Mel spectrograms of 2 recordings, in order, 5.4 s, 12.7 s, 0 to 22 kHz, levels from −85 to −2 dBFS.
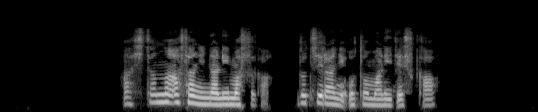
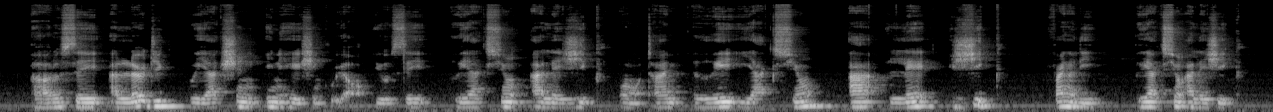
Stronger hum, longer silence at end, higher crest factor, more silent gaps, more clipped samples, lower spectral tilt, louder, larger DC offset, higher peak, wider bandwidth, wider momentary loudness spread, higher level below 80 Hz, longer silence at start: neither; first, 1.05 s vs 0.35 s; about the same, 20 dB vs 18 dB; first, 2.73-2.95 s vs none; neither; about the same, -5 dB/octave vs -5 dB/octave; about the same, -27 LUFS vs -28 LUFS; neither; about the same, -10 dBFS vs -10 dBFS; second, 9 kHz vs 19 kHz; first, 18 LU vs 11 LU; second, -78 dBFS vs -56 dBFS; first, 1.25 s vs 0.3 s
